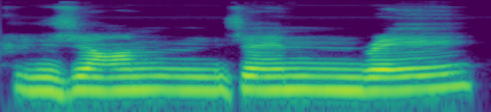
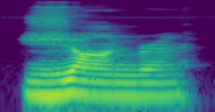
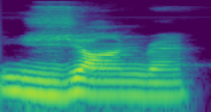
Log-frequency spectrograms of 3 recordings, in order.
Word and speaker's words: genre: A lot of uh learners would say something like genre genre The correct pronunciation is genre Okay? genre Repeat after me. genre The first sound is very important. It is not a hard g like in go. It is a soft sound like in like the s in measure.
